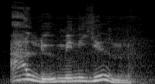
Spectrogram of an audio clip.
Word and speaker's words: aluminium: i get it yes in the british spelling it's e um it's actually got an extra i yeah uh of the gets he got there you go my guy aluminium i mean it is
